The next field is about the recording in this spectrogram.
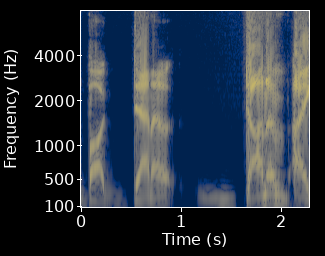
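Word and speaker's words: Bogdanove: to, and that's John Bogdanov. I can't say his last name. John Bog, as I eventually heard him. Bogdanovi, I think is how you say it.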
